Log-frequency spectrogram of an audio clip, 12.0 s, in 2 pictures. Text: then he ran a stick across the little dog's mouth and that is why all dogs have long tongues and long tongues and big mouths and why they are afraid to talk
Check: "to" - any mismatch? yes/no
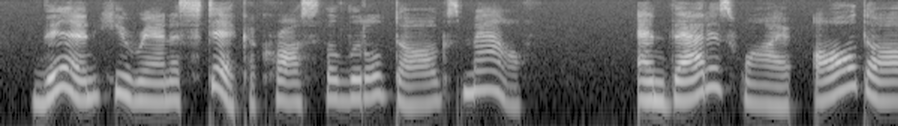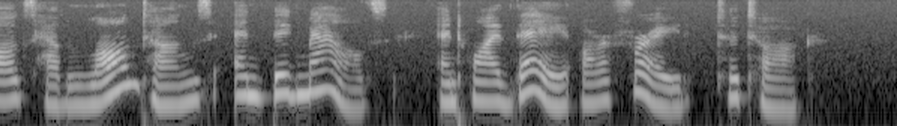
no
